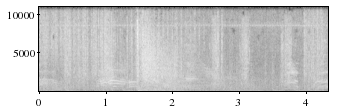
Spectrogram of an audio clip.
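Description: Gunfire in the video game Far Cry 3: rapid bursts of shots and booms crackle one after another over a busy game soundscape, loud and close.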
